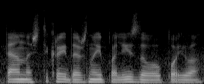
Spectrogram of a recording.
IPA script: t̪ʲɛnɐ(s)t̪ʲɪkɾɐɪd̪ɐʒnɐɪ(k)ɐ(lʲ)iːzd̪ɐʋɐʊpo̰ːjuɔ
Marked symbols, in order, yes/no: no, no, yes

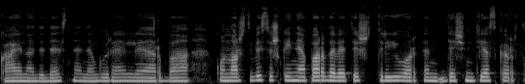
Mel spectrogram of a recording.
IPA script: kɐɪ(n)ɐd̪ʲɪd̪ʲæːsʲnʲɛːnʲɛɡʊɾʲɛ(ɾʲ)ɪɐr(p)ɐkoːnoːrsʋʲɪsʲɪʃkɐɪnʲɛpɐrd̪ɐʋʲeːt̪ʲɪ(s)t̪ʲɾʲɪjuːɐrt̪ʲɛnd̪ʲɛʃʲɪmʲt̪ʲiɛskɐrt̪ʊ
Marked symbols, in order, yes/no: yes, no, no, no

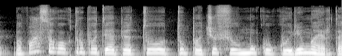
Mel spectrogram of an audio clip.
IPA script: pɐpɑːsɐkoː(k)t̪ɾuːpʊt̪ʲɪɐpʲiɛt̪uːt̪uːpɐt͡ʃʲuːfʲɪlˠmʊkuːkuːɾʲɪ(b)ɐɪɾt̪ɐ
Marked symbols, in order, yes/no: yes, no

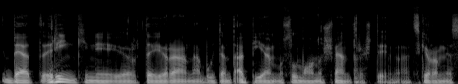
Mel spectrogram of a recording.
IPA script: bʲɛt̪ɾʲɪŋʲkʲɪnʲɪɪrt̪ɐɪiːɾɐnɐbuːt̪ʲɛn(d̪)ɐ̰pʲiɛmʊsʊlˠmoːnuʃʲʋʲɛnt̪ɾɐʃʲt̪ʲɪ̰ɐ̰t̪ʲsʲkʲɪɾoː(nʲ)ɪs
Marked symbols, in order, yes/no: no, no

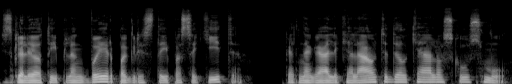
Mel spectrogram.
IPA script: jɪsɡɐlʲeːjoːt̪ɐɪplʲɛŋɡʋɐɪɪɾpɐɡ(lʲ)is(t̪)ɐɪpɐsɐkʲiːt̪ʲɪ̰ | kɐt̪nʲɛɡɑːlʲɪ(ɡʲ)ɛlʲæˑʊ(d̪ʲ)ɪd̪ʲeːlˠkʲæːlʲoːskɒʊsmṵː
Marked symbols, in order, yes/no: no, yes, no, no

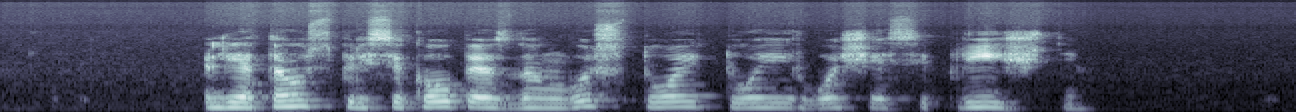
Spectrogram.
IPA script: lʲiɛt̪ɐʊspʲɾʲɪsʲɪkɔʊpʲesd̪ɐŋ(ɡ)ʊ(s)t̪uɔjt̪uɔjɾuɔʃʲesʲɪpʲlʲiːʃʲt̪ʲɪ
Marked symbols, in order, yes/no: yes, yes

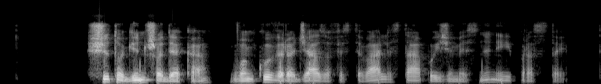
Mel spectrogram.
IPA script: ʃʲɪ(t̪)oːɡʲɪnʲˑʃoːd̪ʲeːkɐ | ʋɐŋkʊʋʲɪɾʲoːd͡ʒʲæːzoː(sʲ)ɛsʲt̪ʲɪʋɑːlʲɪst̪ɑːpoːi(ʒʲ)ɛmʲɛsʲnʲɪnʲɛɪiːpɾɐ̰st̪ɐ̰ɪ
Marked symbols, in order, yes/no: yes, no, yes

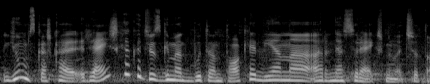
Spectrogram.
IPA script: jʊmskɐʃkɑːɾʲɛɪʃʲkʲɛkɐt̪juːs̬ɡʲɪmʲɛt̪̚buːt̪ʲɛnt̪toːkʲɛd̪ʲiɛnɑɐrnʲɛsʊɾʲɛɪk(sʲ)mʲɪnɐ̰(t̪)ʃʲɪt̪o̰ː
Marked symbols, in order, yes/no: no, yes

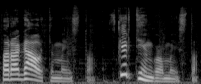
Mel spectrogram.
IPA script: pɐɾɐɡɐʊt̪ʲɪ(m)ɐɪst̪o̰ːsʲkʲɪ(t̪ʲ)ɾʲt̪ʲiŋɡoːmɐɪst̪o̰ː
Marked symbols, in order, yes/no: yes, no

